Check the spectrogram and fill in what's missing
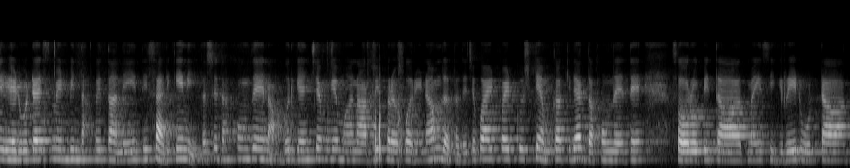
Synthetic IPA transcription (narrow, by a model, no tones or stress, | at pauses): ɛɖʋəɾʈajsmẽɳʈbind̪ʱakʰet̪anet̪isaɾikenit̪əsẽd̪ʱakʰəw̃nd͡zajnabəɾɡjãɲt͡ɕeməɡemanaɾlipɾəpəɾiɽ̃amd͡zat̪at̪jat͡ɕẽkajʈfajʈ̚ɡuʂʈiamkakit̪jak̚d̪ʱəkʰəũnd͡zãjẽt̪ẽ | sɔɾopit̪at̪maɡisiɡɾeʈʋoʈat̪̚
